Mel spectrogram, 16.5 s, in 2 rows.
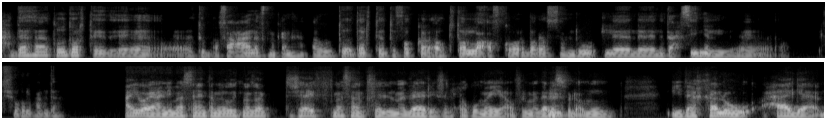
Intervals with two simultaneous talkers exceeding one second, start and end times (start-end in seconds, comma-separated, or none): none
